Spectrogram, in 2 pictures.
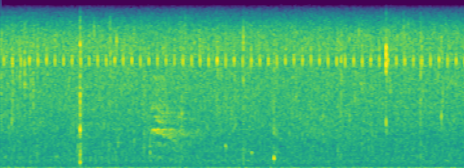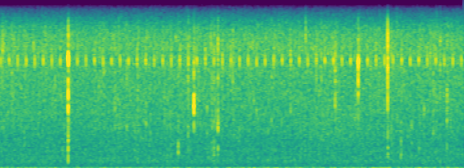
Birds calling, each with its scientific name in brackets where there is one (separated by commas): Yellow-bellied Sapsucker (Sphyrapicus varius)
